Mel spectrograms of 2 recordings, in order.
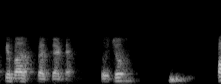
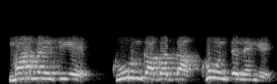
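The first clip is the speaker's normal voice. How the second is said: raised, loud call for blood revenge; vengeful shout; 6 semitones higher, 4 dB louder than usual. Acted. Bhima insisting on revenge against Ashwatthama, loud angry shout. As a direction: bark it out like a wronged warrior.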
